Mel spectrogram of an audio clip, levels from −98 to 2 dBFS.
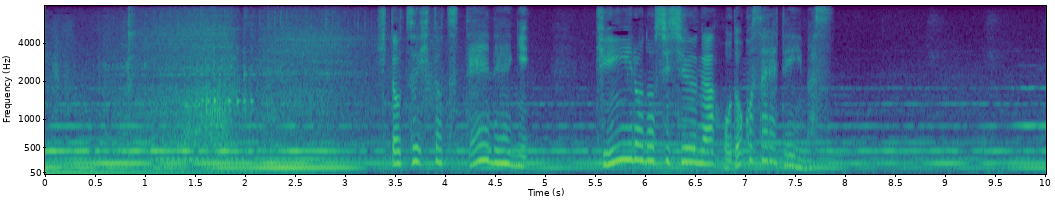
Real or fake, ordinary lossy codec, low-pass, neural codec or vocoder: real; none; none; none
